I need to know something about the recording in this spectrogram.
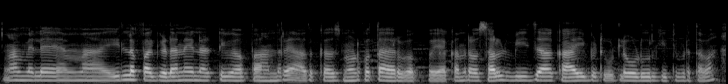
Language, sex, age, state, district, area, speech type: Kannada, female, 30-45, Karnataka, Dharwad, urban, spontaneous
